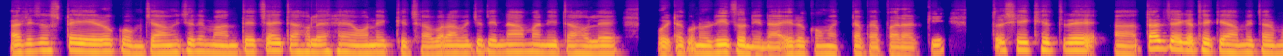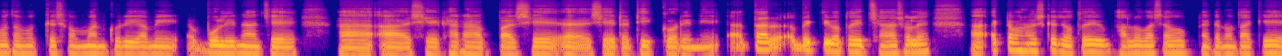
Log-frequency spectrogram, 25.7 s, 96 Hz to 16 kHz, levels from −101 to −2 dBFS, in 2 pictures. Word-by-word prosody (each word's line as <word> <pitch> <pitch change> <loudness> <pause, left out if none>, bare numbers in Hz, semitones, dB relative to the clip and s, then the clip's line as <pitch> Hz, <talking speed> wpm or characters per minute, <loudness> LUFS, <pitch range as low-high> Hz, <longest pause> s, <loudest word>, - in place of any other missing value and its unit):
আ - - +6
reasons 160 +2 0
টাই 165 -2 +5
এরকম 145 -1 +1
যে 135 - -2
আমি 135 +1 +2
যদি 145 0 +1
মানতে 130 +1 +1 0.2
চাই 160 - +4
তাহলে 140 0 +1
হ্যাঁ, 145 -2 -1
অনেক 135 0 +2
কিছু। 125 0 -3
আবার 120 +2 0
আমি 130 0 +1
যদি 140 0 +1 0.2
না 140 - +3 0.2
মানি, 135 -2 +2
তাহলে 125 -1 +1 0.6
ওইটা - - +1
কোনো 130 - +3 0.2
রিজনই 130 -4 +4
না। 110 - 0
এরকম 125 0 -1
একটা 115 +2 -4
ব্যাপার 110 +1 -2
আরকি। 110 +5 -4 0.6
তো - - +4
সেই 170 -1 +6
ক্ষেত্রে 165 -1 +2 0.5
আ - - +1 0.3
তার 195 +1 +7
জায়গা 175 -3 +5
থেকে 155 -1 +3
আমি 135 +1 0
তার 135 -2 +2
মতামতকে 130 -1 -3
সম্মান 125 0 -1
করি। 120 -1 0
আমি 120 +1 -1 0.5
বলি 130 -1 +4
না 120 - +2 0.2
যে 115 - +1 0.7
আ - - +2 0.4
আ - - +3 0.3
সে 120 - -3 0.2
খারাপ 115 -2 -2 0.2
বা - - +3 0.2
সে 115 - -2 0.3
এ্যা 120 - +3 0.2
সে - - -3
এটা 115 -1 -5
ঠিক 125 -1 -1
করেনি। 110 -1 -1 0.3
আ - - -1 0.2
তার 175 -2 +5 0.3
ব্যক্তিগত 155 -2 +2 0.2
ইচ্ছা 135 -1 -7
আসলে 140 +2 0 0.5
আ - - +4 0.2
একটা 160 +2 -6
মানুষকে 155 0 -1
যতই 130 +2 +1 0.2
ভালোবাসা 125 0 -1
হোক 130 -1 -2
না 120 - -3
কেন, 120 -1 -3 0.2
তাকে 120 +2 -2
130 Hz, 160 wpm, -23 LUFS, 120-145 Hz, 0.7 s, তার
